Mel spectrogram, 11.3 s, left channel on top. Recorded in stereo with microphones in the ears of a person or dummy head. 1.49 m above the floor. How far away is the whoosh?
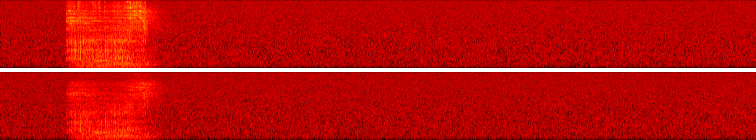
About 4.5 m.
